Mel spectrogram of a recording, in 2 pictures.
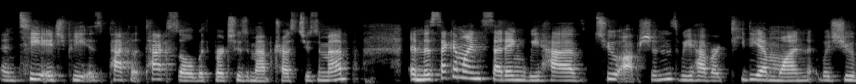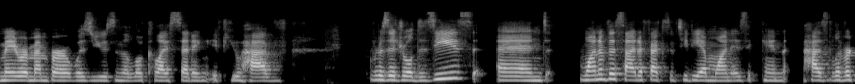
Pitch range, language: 190-225 Hz, English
